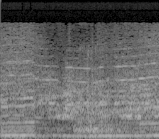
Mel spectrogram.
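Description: A BMW race car in a sim racing game, a continuous droning engine note holding steady at moderate level for the whole stretch, with no talking.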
